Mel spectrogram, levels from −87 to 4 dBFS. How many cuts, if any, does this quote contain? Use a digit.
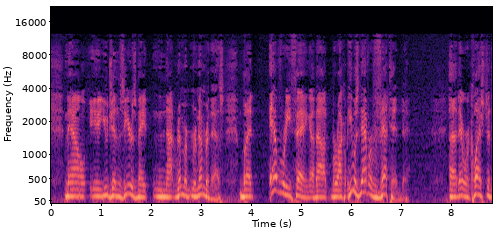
0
